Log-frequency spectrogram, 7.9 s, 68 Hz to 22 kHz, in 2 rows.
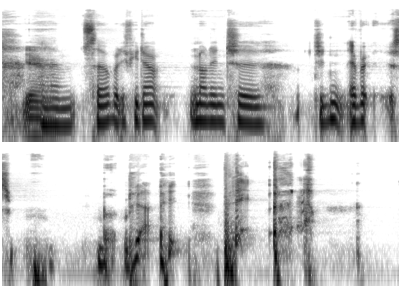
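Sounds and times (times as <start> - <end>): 
speech: 0.2 - 4.4, 4.9 - 6.4
person hacking coughs and throat-clearing: 6.2 - 7.2.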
